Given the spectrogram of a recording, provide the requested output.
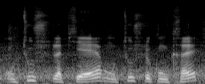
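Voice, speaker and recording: A middle-aged man answers interview questions as a consultant, laying out his points one step at a time. His pitch sits in an ordinary male range. There is clear urban noise behind him. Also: normal speed. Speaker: real estate agent and consultant being interviewed.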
